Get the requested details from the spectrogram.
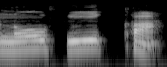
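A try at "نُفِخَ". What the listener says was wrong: নুফি। হ্যাঁ, খা হবে না, কিন্তু খ হবে।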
